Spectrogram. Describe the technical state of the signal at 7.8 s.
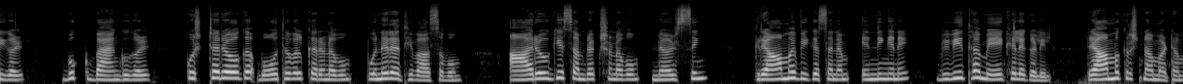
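At 7.8 s the speech signal is intact, with no audible fault at that point.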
